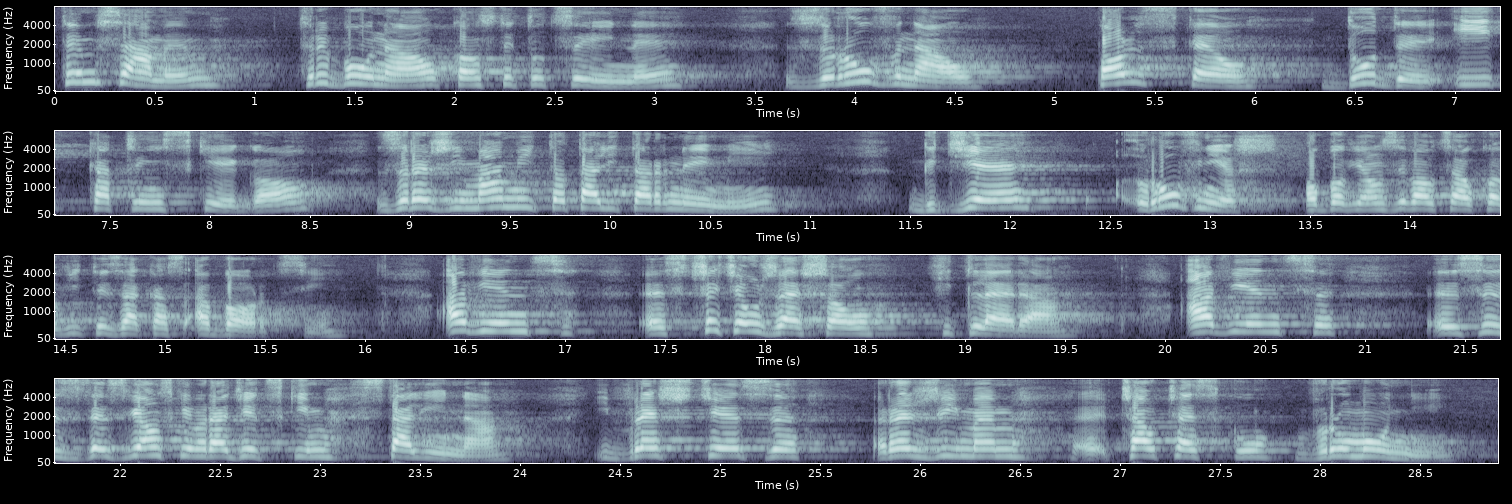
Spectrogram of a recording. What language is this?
Polish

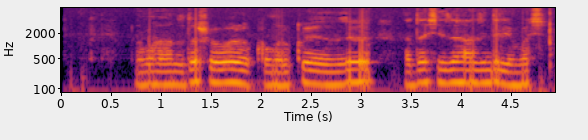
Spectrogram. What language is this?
Kinyarwanda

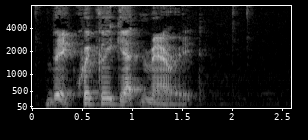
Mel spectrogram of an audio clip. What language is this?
English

